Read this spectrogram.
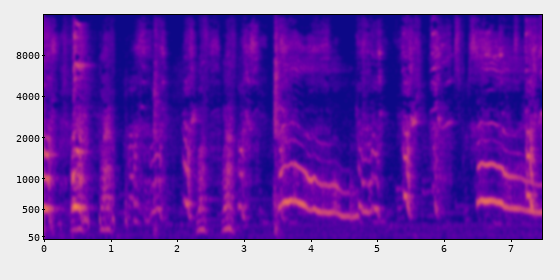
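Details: Loki, a dog, singing: quick broken yips and yowls give way to two long, wavering howls that slowly sink in pitch, separated by a short yelp.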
